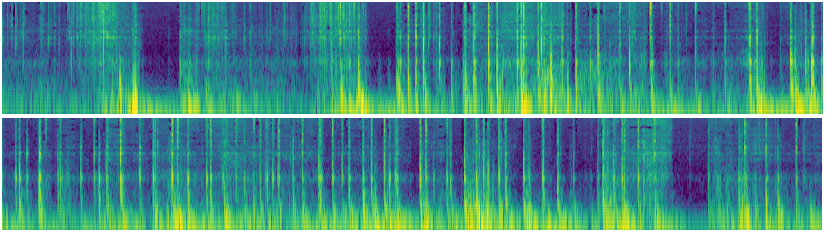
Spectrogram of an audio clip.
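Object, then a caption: Thin PVC plastic pouch. An empty clear PVC pouch wrapped around a microphone is tapped and scratched by long nails. Close, dense crinkling and scratching come with rapid soft taps and a heavy low thump, broken by a few brief pauses.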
